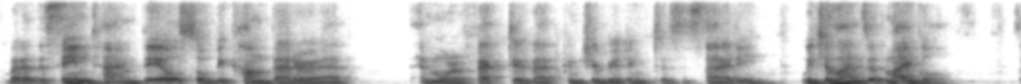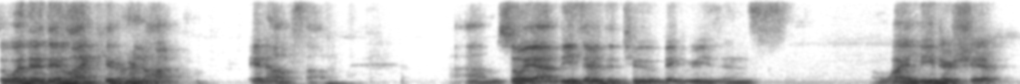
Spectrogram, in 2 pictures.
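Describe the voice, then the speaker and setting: A man's voice: fairly low pitch, normal speed. A young man from Malaysia and Brunei, a podcast guest talking earnestly and reflectively about his work. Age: young adult. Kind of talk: casual interview. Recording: roomy audio from a distance.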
